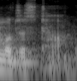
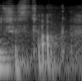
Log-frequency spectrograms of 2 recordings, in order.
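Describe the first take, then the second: First: Said in the usual way. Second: Breathy resigned whisper of We'll just talk; whispered aside. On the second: Real, not acted. Filling time while stream fails.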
